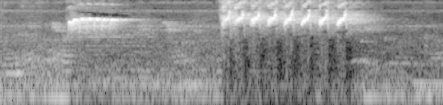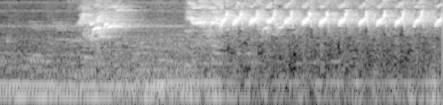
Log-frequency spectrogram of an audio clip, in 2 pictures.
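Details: Cucak ranting in lively full song, bursts of buzzy high trills alternating with short rising whistled notes, a rapid rattling phrase repeated in pulses toward the end; faint low hum beneath.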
